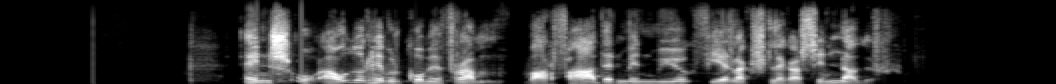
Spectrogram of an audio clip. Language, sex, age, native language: Icelandic, male, 60-69, Icelandic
